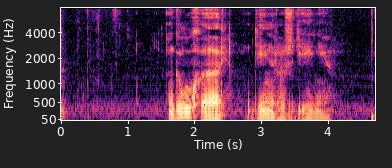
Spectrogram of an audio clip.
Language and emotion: Russian, sad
